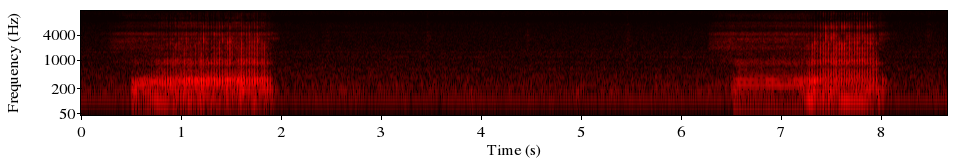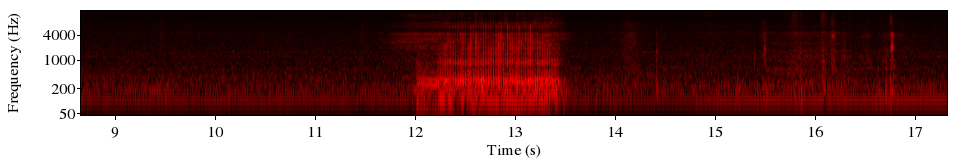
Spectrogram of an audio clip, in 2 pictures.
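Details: Three loud, rattling snores roughly every five to six seconds with quiet between them; the owner wonders whether it is tooting or snoring. Plain snoring.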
